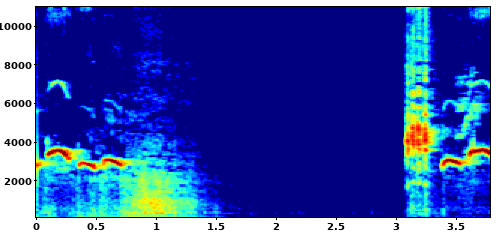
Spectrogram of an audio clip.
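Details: Sunda minivet song used to provoke rivals: short clear whistled phrases in a high register, a wavering rising-and-falling whistle, a gap of silence, then a buzzy burst and more high whistles.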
